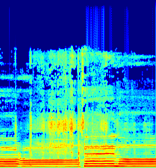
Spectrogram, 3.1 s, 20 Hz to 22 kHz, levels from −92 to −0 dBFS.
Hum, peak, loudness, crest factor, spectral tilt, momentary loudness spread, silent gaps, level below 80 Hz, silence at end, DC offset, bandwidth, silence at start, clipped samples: none; 0 dBFS; -10 LUFS; 10 dB; -1 dB/octave; 4 LU; none; -54 dBFS; 0 s; under 0.1%; 16.5 kHz; 0 s; 0.3%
